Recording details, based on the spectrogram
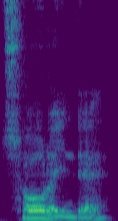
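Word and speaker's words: צור: 두로는 헬라어로 튀로스, 라틴어로 튀루스라고 하고 영어로는 타이어라고 발음하고 우리말로는 티레라고 하기도 합니다. 히브리어로는 초어인데 바위라는 뜻을 가지고 있습니다.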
